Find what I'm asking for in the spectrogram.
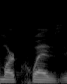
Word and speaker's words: Marquez: Would you trade away Marquez, I believe it's Marquez is the correct pronunciation, so let me make sure I get that right.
